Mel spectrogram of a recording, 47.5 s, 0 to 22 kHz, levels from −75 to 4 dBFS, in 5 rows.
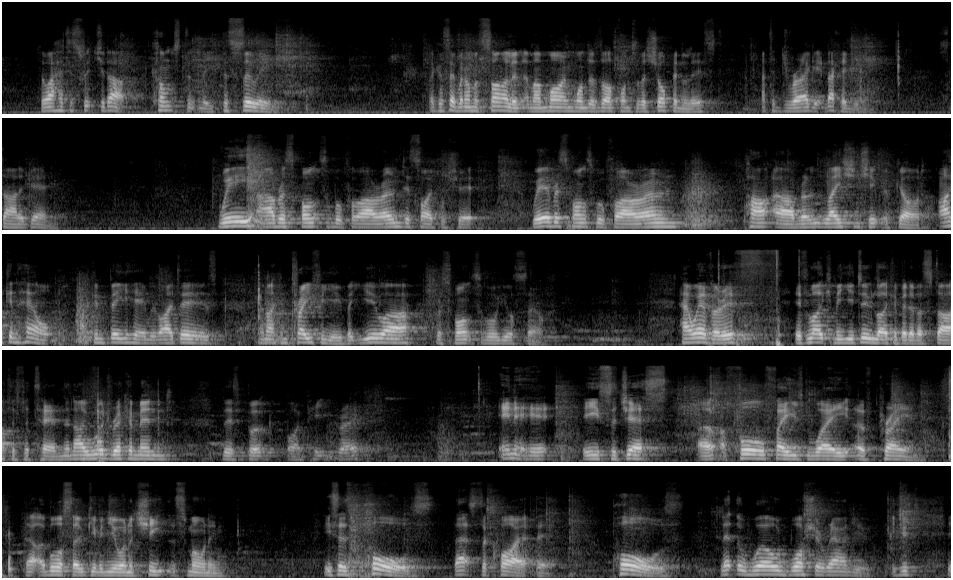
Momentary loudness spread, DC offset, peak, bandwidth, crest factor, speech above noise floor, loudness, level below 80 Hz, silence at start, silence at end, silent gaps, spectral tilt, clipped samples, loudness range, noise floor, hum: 17 LU; under 0.1%; -6 dBFS; 12.5 kHz; 16 dB; 33 dB; -21 LUFS; -54 dBFS; 0.4 s; 0 s; none; -6 dB/octave; under 0.1%; 7 LU; -54 dBFS; none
